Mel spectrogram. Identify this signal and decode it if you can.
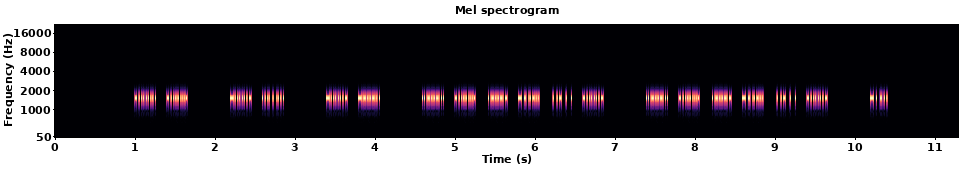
Hellschreiber (Feld-Hell, 122.5 baud), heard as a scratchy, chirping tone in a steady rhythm, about 1550 Hz. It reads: CQ DX DE SQ9RYO SQ9RYO K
